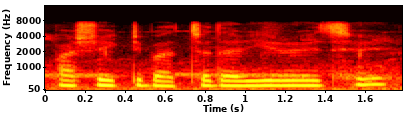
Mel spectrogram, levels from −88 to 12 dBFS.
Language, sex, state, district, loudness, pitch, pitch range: Bengali, female, West Bengal, Cooch Behar, -13 LUFS, 215 Hz, 215-230 Hz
